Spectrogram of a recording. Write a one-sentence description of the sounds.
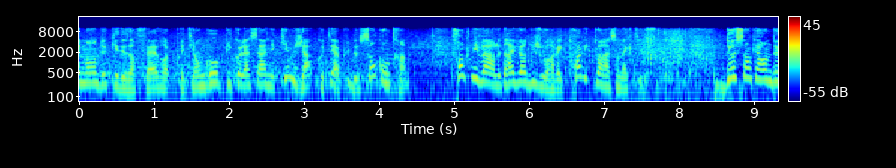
An adult female is speaking, and a hoofed animal is trotting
